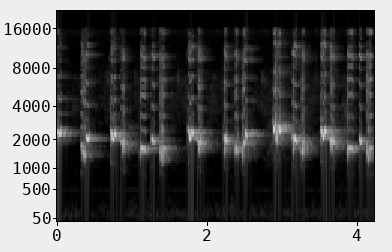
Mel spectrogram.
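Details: Yellow-vented bulbul in the long rapid 'ropelan' style with 'nguklik ngecruk' phrases, used for training cage birds: bubbly, gurgling two-part notes falling in pitch, delivered in quick bursts about every half second, clean and close.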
